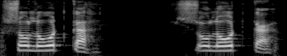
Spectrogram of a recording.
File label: "solotkv", Muscogee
